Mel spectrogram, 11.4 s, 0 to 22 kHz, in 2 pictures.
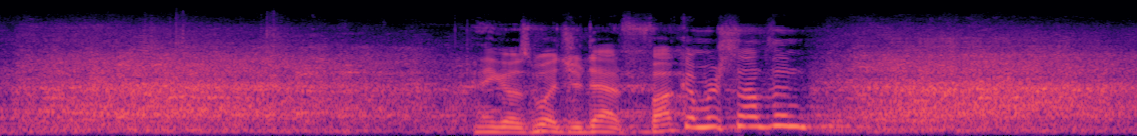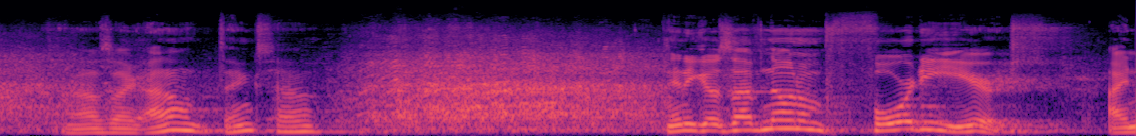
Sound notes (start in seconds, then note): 0.0 audience laughing; 7.1 audience laughing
